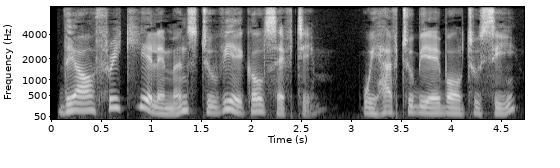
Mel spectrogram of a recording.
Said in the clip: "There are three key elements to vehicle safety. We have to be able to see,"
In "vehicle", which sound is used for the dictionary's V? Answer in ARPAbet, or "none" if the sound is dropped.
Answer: V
